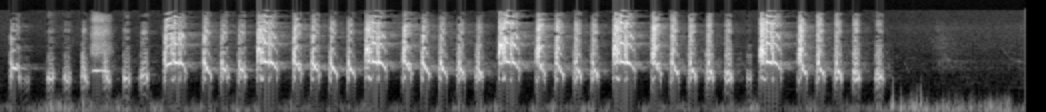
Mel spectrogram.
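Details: Grey francolin (desi teetar) in a fast, harsh calling bout: rapid squawky notes rising and falling in repeated phrases, about four per second, then stopping abruptly and leaving low background rumble.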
